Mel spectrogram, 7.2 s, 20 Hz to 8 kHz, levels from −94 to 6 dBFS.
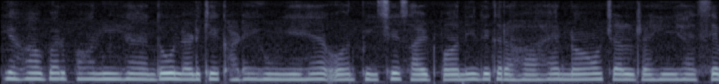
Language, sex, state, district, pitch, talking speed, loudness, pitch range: Hindi, female, Maharashtra, Aurangabad, 190 Hz, 165 wpm, -32 LUFS, 185-200 Hz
